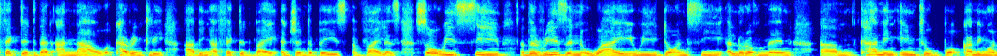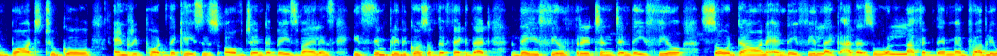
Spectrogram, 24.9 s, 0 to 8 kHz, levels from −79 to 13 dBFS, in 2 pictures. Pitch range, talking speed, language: 180-215 Hz, 160 wpm, English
